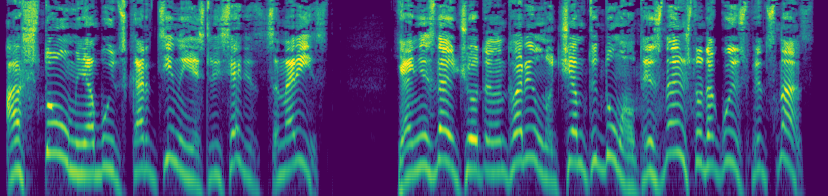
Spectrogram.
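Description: A ranting, bullying middle-aged producer who shouts in a raised, sharp voice that leaps wildly up and down, as a man puts him on in an audiobook. Every sentence comes out as a tirade. The recording is close and dry. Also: mid-range voice, very animated, slow, few pauses, husky, no room sound, full character voice. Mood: ranting furious. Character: loud, hysterical middle-aged male film producer. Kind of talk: audiobook reading.

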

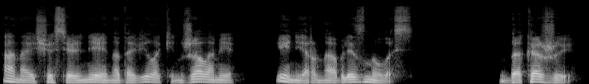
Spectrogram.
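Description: This is a male audiobook narrator with a fairly low voice. He reads at a steady, measured pace. The sound is dry and close to the mic. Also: no echo.

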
